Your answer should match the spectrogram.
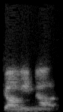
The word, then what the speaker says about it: caminar: If it's in a consonant and it's not an N or an S, then it's the last syllable.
